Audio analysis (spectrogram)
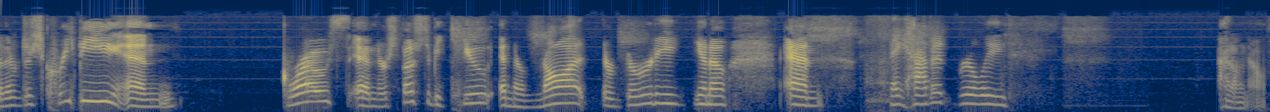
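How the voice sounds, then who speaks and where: A woman co-hosts a casual podcast in an unhurried, slow way, often laughing and letting sentences trail off. Her voice sits close and dry, with a slightly dull, muffled tone. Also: mid-range voice, a bit bright, dry recording. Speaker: podcast co-host. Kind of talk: casual chat.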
